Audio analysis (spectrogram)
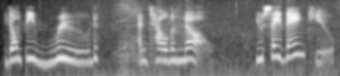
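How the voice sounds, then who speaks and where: A woman's voice: a little high, takes it slowly, fairly bright tone, slight background noise. A woman live-streaming a game in casual commentary, playfully and wryly talking back to the characters. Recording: faint game music behind.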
